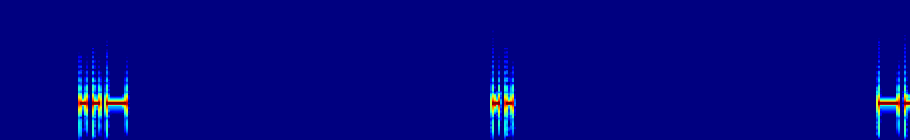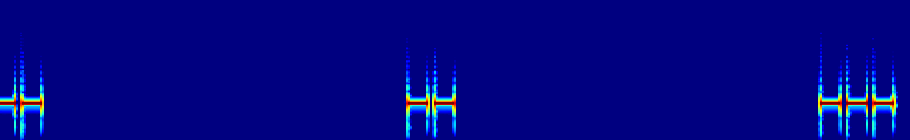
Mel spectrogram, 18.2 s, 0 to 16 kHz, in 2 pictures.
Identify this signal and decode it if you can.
Morse code, heard as a keyed tone, about 18 wpm, spaced as for 2 wpm, 920 Hz. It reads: UIOMO
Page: Tekst 8 – doskonalenie odbioru poznanych liter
